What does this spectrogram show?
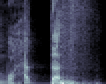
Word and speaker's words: muhaddath: One is a muhaddith and one is a muhaddath. What is the difference? Of course, the pronunciation is different.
